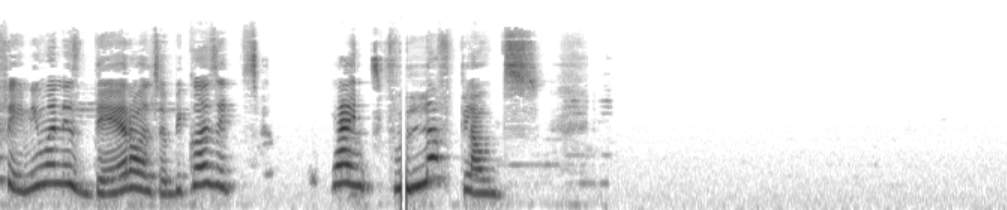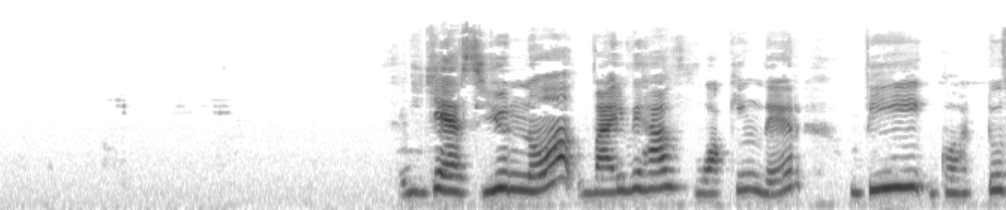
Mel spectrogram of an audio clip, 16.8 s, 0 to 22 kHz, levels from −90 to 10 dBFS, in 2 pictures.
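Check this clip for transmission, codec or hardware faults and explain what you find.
One fault stands out, a corrupt frame muted. At 3.35 s the speech drops abruptly into silence for 0.1 s, until 3.45 s. A damaged compressed frame was rejected by the decoder, and silence replaced it. The gap fits a single frame. Timing stays intact afterwards.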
